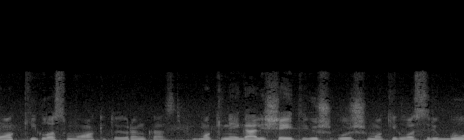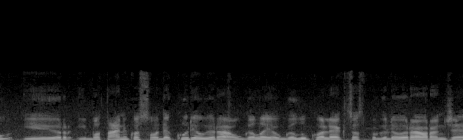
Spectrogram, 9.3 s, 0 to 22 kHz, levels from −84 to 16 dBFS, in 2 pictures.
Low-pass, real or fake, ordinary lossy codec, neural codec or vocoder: 10.8 kHz; real; MP3, 48 kbps; none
